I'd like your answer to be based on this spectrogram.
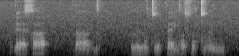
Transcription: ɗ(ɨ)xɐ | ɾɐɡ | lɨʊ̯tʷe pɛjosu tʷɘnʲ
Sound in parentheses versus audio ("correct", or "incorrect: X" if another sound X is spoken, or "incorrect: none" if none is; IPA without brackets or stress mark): incorrect: ɛ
